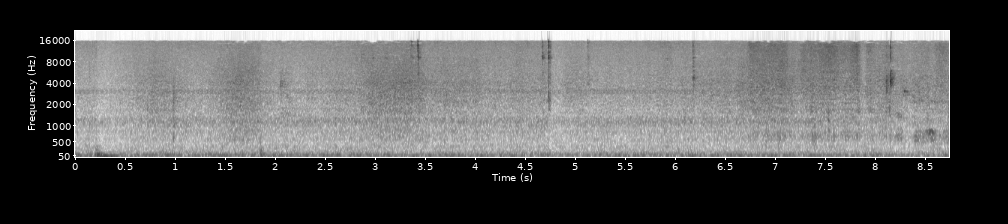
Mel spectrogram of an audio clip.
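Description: Steady low wind rumble on the microphone with a light hiss of outdoor air, and a brief thump just after the start.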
